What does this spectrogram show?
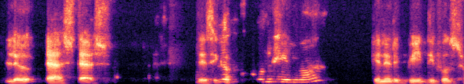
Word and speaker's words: corps humain: Corps humain.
